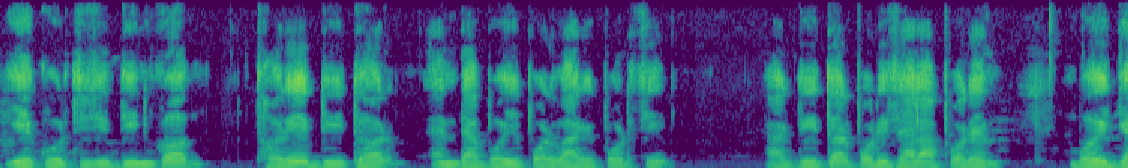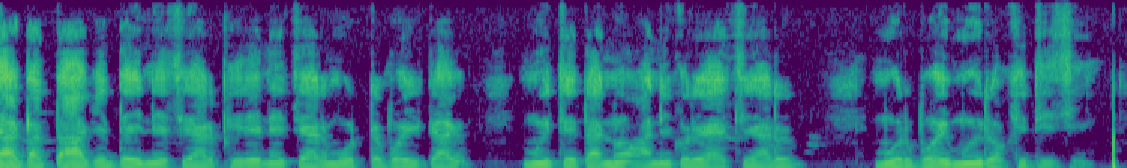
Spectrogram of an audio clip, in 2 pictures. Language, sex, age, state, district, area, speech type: Odia, male, 60+, Odisha, Bargarh, urban, spontaneous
